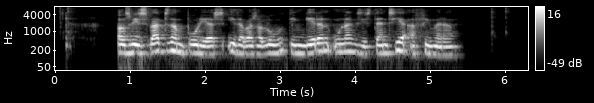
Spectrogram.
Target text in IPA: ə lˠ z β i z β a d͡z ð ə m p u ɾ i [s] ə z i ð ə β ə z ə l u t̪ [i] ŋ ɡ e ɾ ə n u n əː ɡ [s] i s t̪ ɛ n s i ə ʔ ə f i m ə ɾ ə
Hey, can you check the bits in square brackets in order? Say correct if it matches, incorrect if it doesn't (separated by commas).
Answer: incorrect, correct, incorrect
